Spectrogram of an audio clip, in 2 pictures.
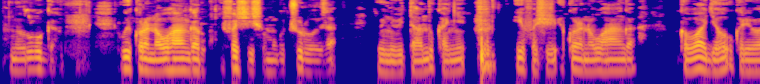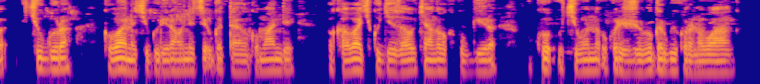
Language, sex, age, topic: Kinyarwanda, male, 18-24, finance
